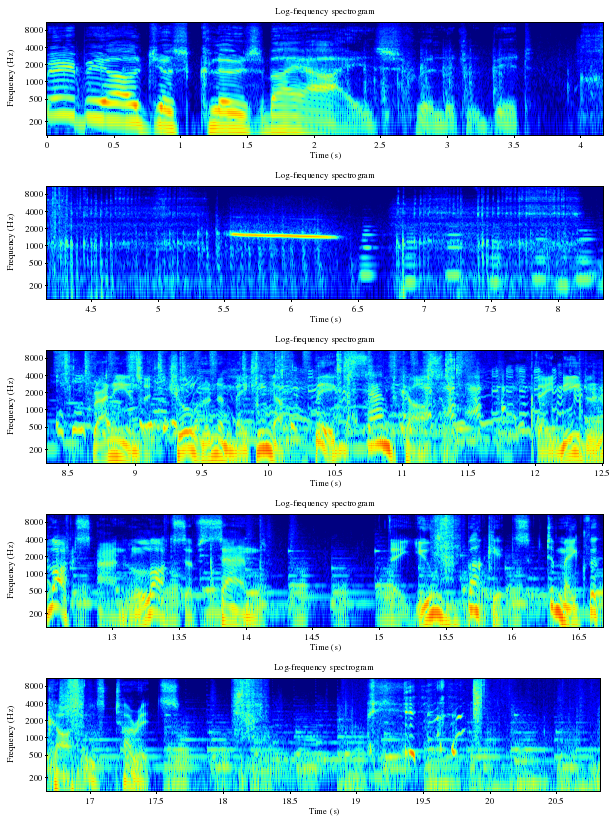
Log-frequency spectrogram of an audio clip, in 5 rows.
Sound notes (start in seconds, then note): 4.0 snores; 18.9 giggles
